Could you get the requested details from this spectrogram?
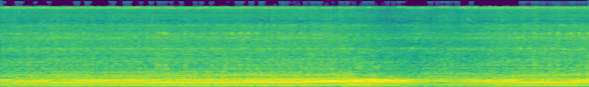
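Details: Yamaha Vega R fitted with a Vega ZR CDI, wired to the white wire from the spool: single-cylinder engine runs steady and even, a short throttle blip dips and recovers cleanly; firing properly.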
